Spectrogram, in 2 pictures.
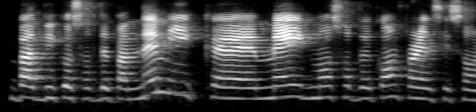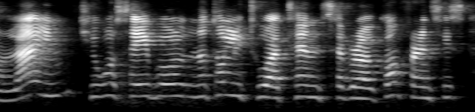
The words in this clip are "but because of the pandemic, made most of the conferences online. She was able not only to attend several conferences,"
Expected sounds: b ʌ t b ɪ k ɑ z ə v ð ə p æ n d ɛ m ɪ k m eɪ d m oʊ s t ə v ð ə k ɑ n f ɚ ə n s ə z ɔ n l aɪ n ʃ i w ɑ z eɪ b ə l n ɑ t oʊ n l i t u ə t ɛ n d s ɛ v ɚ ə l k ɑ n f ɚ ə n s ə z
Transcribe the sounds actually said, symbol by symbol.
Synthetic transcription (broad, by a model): b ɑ t b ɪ k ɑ s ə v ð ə p æ n d ɛ m ɪ k m eɪ d m oʊ s t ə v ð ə k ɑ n f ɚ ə n s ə s ɔ n l aɪ n ʃ i w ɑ s eɪ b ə l n ɑ t oʊ n l i t u ə t ɛ n d s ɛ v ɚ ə l k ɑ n f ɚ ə n s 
